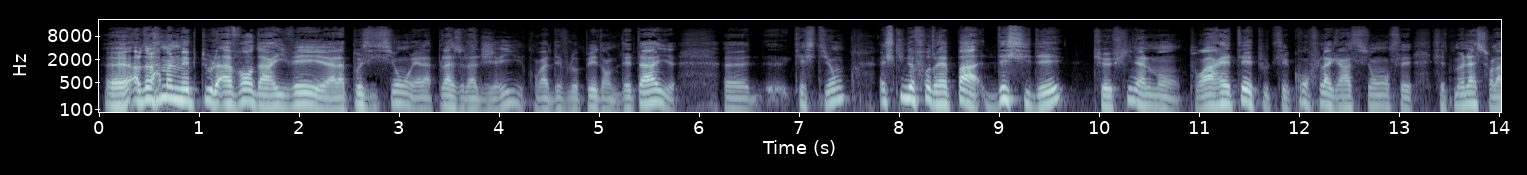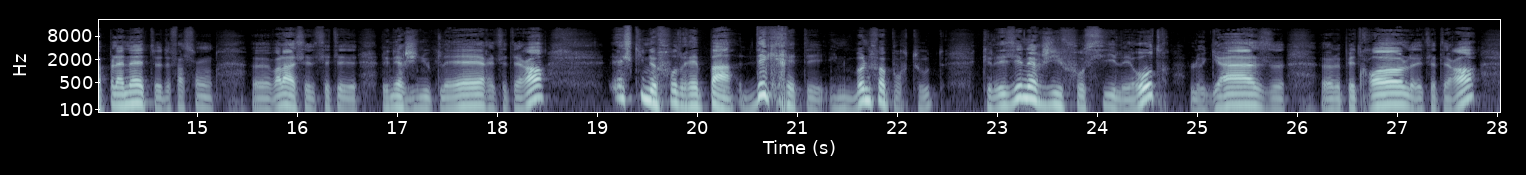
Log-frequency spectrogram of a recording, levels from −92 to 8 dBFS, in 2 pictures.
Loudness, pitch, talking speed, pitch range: -19 LUFS, 120 Hz, 155 wpm, 105-145 Hz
